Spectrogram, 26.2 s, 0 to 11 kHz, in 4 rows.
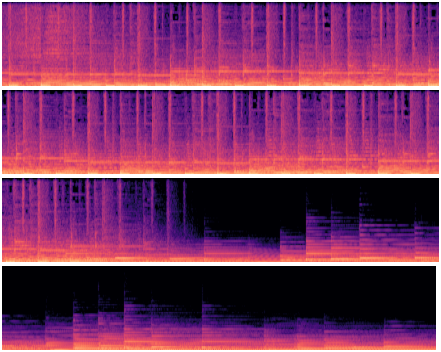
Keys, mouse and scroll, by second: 0.9 middle click, 1.0 right click, 1.2-3.6 middle drag, 3.6-6.4 right drag, 5.0 Tab, 6.4 middle click, 6.5 right click, 7.2-14.7 middle drag, 14.7-26.1 right drag, 19.8 Tab, 21.8-26.1 drag.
